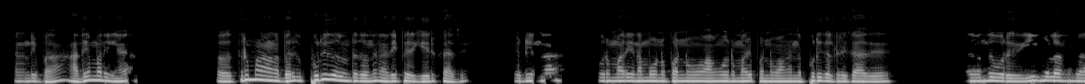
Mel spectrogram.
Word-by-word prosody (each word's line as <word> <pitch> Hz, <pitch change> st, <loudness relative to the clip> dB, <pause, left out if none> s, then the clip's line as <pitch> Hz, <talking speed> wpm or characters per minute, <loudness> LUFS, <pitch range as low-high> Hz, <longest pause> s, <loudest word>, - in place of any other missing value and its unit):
கண்டிப்பா. 140 Hz, -3 st, -3 dB, 0.2 s
அதே 150 Hz, +7 st, +2 dB
மாரிங்க 150 Hz, -7 st, +1 dB, 0.8 s
இப்ப 135 Hz, -, -5 dB
திருமணம் 215 Hz, +1 st, +3 dB
ஆன 175 Hz, -2 st, +2 dB
பிறகு 175 Hz, +3 st, +2 dB
புரிதல்ன்றது 185 Hz, -9 st, +2 dB
வந்து 160 Hz, +3 st, +1 dB
நிறைய 145 Hz, +1 st, +1 dB
பேருக்கு 135 Hz, -4 st, +1 dB
இருக்காது. 140 Hz, -3 st, -2 dB, 0.5 s
எப்படின்னா 155 Hz, +4 st, -3 dB, 0.5 s
ஒரு 160 Hz, 0 st, -1 dB
மாதிரி 160 Hz, 0 st, +2 dB
நம்ம 155 Hz, 0 st, +2 dB
ஒண்ணு 150 Hz, -1 st, +1 dB
பண்ணுவோம். 150 Hz, 0 st, +2 dB
அவங்க 145 Hz, +1 st, +2 dB
ஒரு 145 Hz, -, 0 dB
மாதிரி 150 Hz, 0 st, +1 dB
பண்ணுவாங்க. 140 Hz, -1 st, +1 dB
அந்தப் 140 Hz, -1 st, -2 dB
புரிதல் 155 Hz, -4 st, +1 dB
இருக்காது. 130 Hz, -2 st, 0 dB, 0.9 s
அது 155 Hz, -, -4 dB
வந்து 165 Hz, +2 st, +1 dB
ஒரு 145 Hz, -, +2 dB, 0.2 s
ஈகோல 175 Hz, 0 st, +2 dB
வந்து 155 Hz, 0 st, 0 dB
150 Hz, 165 wpm, -22 LUFS, 140-165 Hz, 0.9 s, திருமணம்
